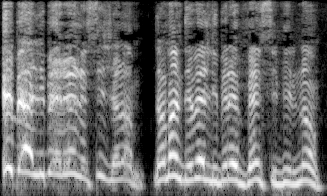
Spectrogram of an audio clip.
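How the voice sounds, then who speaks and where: A man delivering an impassioned political rant, emphatic and repetitive, rising to shouts. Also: very high voice, expressive, quick pace, slightly rough, no room sound, clean studio sound. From West Africa. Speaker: political commentator.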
